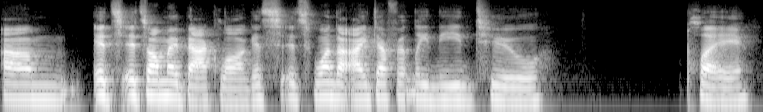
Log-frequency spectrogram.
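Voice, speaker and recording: A woman's voice: fairly low pitch, fairly even intonation, measured pace, a bit bright. A young woman streamer chatting casually with her viewers while she draws, with frequent ums and small laughs. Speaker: streamer and artist.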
